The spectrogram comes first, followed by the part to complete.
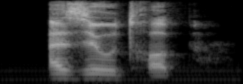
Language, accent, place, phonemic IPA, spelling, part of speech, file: French, France, Lyon, /a.ze.ɔ.tʁɔp/, azéotrope, noun, LL-Q150 (fra)-azéotrope.wav
- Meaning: azeotrope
